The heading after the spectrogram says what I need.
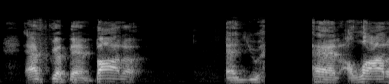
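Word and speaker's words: Afrika Bambaataa: Jazzy J, you had Africa Bambaataa, no, I'm saying it wrong, Africa Bambaataa, and you had a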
